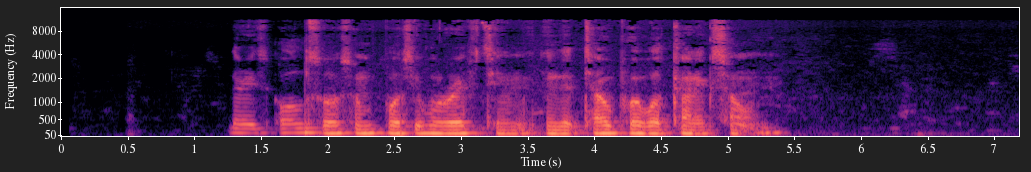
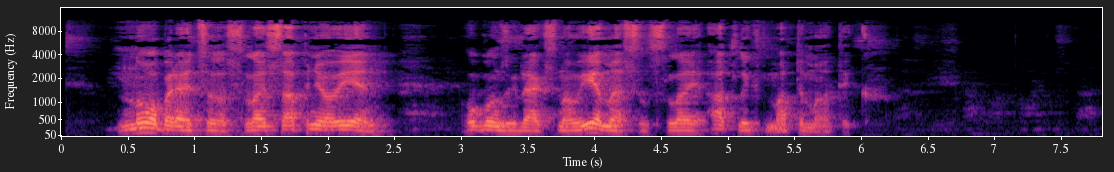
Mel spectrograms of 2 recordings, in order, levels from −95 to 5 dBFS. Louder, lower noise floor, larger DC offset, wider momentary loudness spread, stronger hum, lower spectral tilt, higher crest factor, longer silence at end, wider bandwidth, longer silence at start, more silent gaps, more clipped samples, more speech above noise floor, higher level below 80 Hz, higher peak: about the same, -23 LUFS vs -25 LUFS; first, -72 dBFS vs -68 dBFS; neither; second, 12 LU vs 16 LU; neither; first, -6 dB/octave vs -3 dB/octave; about the same, 20 dB vs 20 dB; about the same, 1.8 s vs 1.7 s; about the same, 11.5 kHz vs 11.5 kHz; first, 1.25 s vs 0.05 s; neither; neither; first, 50 dB vs 43 dB; first, -48 dBFS vs -64 dBFS; about the same, -6 dBFS vs -6 dBFS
